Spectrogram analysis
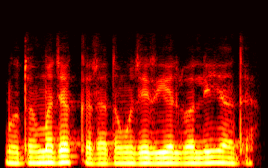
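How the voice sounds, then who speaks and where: A man's voice: mid-range voice, completely flat delivery, quick pace, clear, resonant tone. A young man chatting casually with his girlfriend in a teasing, unbothered way. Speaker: boyfriend on a phone call. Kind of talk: casual relationship chat. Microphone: phone. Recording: dull, muffled phone-call recording.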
